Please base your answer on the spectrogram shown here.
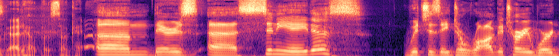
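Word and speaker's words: cinaedus: There's Cineatus, which is a derogatory word denoting a male who was gender deviant. Cineatus? Cineadus.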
